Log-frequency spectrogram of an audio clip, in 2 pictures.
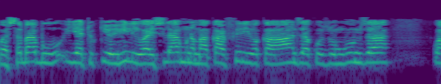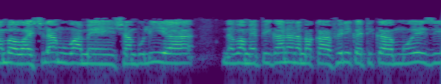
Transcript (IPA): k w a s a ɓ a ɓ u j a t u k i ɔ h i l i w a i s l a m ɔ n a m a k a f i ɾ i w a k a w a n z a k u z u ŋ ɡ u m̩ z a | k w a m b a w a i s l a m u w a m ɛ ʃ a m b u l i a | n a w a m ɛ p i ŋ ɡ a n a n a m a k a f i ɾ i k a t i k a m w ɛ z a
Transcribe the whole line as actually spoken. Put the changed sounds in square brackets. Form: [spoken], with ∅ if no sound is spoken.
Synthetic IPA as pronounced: k w a s a ɓ a ɓ u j a t u k i ɔ h i l i w a i s l a m [u] n a m a k a f i ɾ i w a k a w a n z a k u z u ŋ ɡ u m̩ z a | k w a m b a w a i s l a m u w a m ɛ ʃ a m b u l i a | n a w a m ɛ p i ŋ ɡ a n a n a m a k a f i ɾ i k a t i k a m w ɛ z [i]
